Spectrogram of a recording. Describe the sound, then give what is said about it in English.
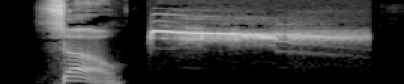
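A bird of prey screeches twice: a raspy, descending cry followed by a long, piercing, sustained shriek. The sound is loud and heard on its own with no talking. It is not a bald eagle, but it is the cry used in movies to sound like one. “So you hear that, and you're thinking, oh, that's a bald eagle, right?”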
